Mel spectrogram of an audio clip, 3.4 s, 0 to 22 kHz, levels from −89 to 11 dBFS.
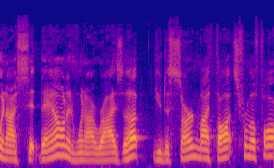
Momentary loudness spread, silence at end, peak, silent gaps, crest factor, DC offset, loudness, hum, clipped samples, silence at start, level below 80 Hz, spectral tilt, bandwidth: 8 LU; 0 s; -2 dBFS; none; 16 dB; under 0.1%; -20 LUFS; none; under 0.1%; 0 s; -66 dBFS; -5.5 dB/octave; 14.5 kHz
